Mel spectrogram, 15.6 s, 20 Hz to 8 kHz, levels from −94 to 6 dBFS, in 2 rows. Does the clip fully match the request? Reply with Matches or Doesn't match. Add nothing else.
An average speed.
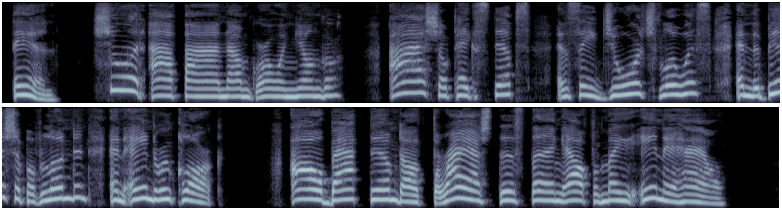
Doesn't match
